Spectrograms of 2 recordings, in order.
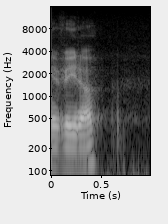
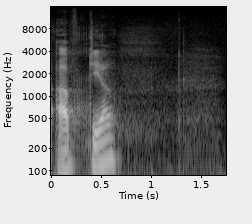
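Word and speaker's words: Avdija: I have um at 10 I had actually Denny Avita I think from March. You butchered that on. Did I How do you say it? I'm pretty sure it's pronounced abdia.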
